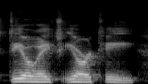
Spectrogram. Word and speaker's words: Doherty: So this cavalry detachment was under a Lieutenant Edward Daughtry. I'm hoping I'm pronouncing that right. It's Doherty, Daughtry.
